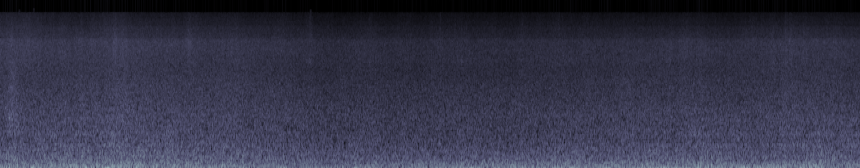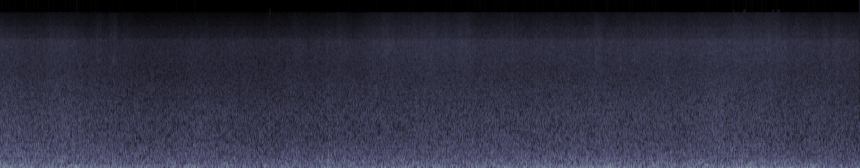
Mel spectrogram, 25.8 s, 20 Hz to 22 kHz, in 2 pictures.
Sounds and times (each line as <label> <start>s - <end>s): wild waves crush into the rocks 0.0s - 25.8s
